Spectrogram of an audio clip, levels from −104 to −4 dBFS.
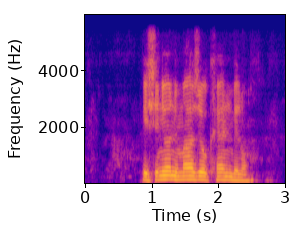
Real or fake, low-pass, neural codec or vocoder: fake; 5.4 kHz; codec, 16 kHz, 4.8 kbps, FACodec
